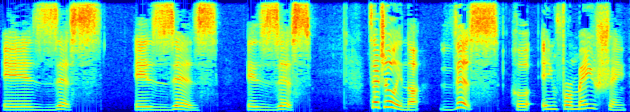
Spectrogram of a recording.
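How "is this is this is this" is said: "is this" slowly joined as "i-zis"; linked words. Shown as a demonstration. Teacher drilling linking, "is this" slowly run together. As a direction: glide from "is" straight into "this". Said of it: "连读成".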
